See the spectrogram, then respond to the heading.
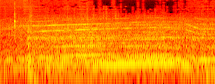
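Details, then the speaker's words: High-mileage older Honda CR-V automatic on the highway, from inside the cabin: faint high whine rising with road speed under acceleration over engine drone; mild transmission whine, not outrageous, plus door air leak noise. "can hear the little whine in the tranny, but it's not outrageous."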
